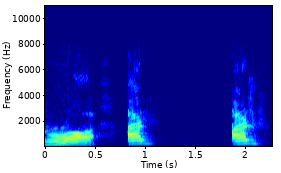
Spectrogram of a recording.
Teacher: سامنے والے 4 دانتوں کے مسوڑوں سے لگائیں گے تو را ادا ہوگا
